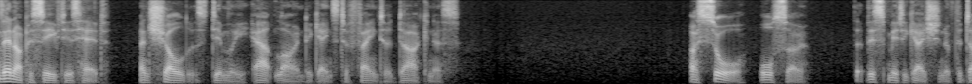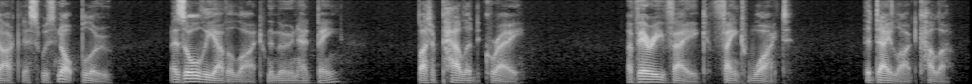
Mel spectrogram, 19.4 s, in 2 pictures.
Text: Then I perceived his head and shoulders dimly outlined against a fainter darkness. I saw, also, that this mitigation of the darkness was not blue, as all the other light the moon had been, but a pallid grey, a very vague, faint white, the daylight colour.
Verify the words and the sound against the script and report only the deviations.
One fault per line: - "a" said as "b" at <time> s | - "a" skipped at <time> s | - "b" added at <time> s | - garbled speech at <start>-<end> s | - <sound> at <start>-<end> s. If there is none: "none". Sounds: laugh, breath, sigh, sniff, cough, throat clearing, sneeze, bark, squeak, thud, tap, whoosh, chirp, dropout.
none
